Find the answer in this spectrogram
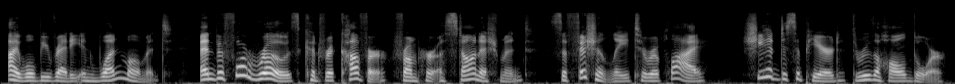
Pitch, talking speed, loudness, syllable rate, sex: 190 Hz, 155 wpm, -21 LUFS, 4.9 syllables/s, female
